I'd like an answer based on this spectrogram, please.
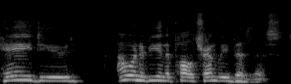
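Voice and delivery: classic surfer dude voice. Retelling what a man said to you on the phone, in a surfer dude voice. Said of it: "in like a surfer dude voice".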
